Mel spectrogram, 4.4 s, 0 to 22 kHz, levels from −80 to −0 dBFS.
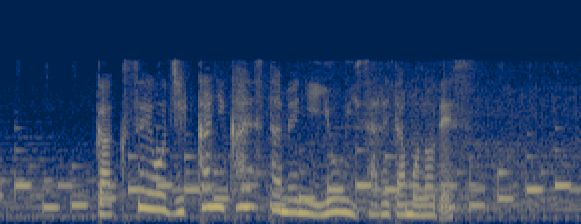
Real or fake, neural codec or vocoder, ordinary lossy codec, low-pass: real; none; AAC, 48 kbps; 7.2 kHz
